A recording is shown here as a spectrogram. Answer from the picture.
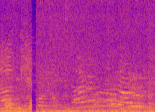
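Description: Voices talking, a child's among them, over a steady low hum; the sound cuts out for an instant about half a second in.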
